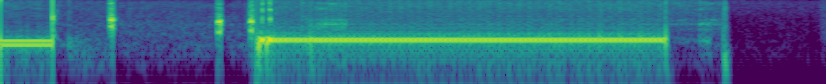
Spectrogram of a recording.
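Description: Telephone line tones during a call transfer: a short steady tone, a few brief clicks and blips, then one long flat mid-pitched beep of about two seconds that cuts off abruptly, followed by a final blip.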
